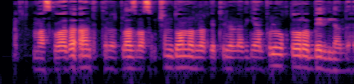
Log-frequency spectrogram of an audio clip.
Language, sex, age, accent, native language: Uzbek, male, 19-29, Buxoro, Uzbek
